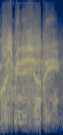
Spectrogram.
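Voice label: Speech, Russian, 8th; Allied Flight; DCS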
